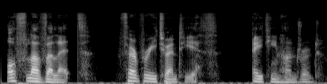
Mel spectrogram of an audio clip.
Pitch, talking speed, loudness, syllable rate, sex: 120 Hz, 130 wpm, -20 LUFS, 5.3 syllables/s, male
